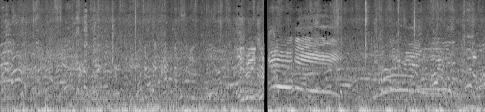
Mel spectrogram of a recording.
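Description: A large outdoor crowd chatters and calls out all around.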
